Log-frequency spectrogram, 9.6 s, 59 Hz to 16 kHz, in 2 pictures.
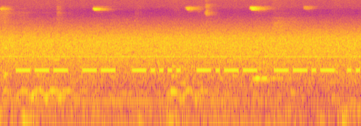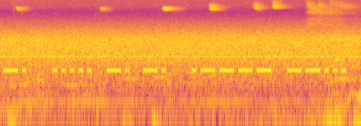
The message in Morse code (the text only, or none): OM6YQF 5NN 17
